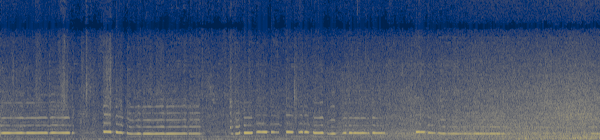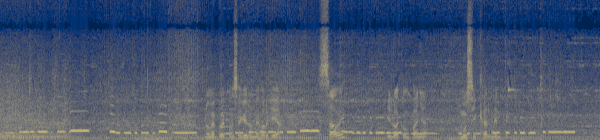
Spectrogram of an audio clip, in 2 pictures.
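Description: A boy plays a shrill melody on a wind pipe nearby.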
